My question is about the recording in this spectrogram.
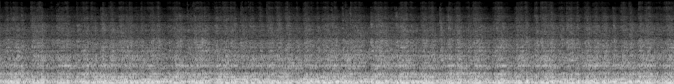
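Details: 2000 cammed C5 Corvette V8 after replacing the crankshaft position sensor, which had made it need two cranks to start: steady, even idle with a deep, regular beat and no misses, stumbles or odd knocks; running healthy.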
